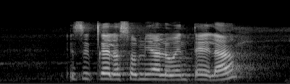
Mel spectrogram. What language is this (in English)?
Zulu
